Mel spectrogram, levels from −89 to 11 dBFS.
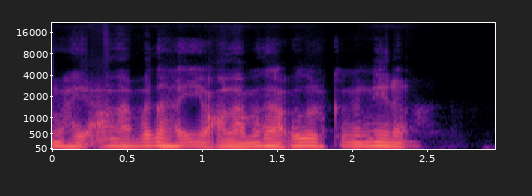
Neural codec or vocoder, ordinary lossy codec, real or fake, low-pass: codec, 44.1 kHz, 2.6 kbps, DAC; none; fake; none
